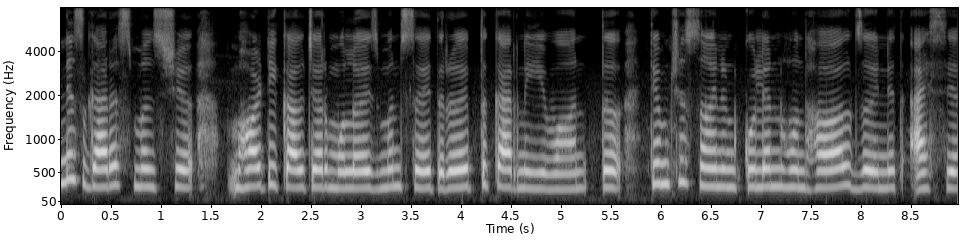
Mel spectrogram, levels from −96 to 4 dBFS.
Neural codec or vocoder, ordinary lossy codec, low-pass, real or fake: none; none; none; real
